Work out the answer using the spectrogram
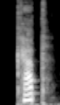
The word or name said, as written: kap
